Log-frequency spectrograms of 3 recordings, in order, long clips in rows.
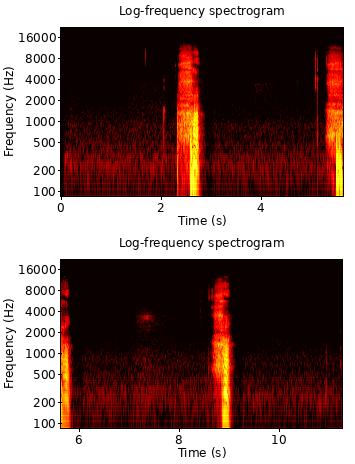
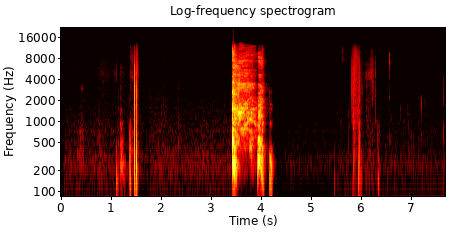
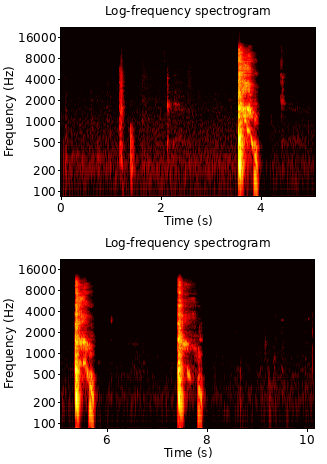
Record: {"exhalation_length": "11.3 s", "exhalation_amplitude": 23872, "exhalation_signal_mean_std_ratio": 0.19, "cough_length": "7.7 s", "cough_amplitude": 27678, "cough_signal_mean_std_ratio": 0.18, "three_cough_length": "10.2 s", "three_cough_amplitude": 30317, "three_cough_signal_mean_std_ratio": 0.18, "survey_phase": "beta (2021-08-13 to 2022-03-07)", "age": "45-64", "gender": "Male", "wearing_mask": "No", "symptom_cough_any": true, "symptom_runny_or_blocked_nose": true, "symptom_fatigue": true, "symptom_headache": true, "symptom_onset": "3 days", "smoker_status": "Ex-smoker", "respiratory_condition_asthma": false, "respiratory_condition_other": false, "recruitment_source": "Test and Trace", "submission_delay": "2 days", "covid_test_result": "Positive", "covid_test_method": "RT-qPCR", "covid_ct_value": 18.2, "covid_ct_gene": "ORF1ab gene"}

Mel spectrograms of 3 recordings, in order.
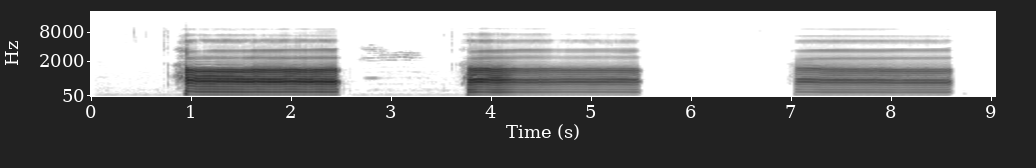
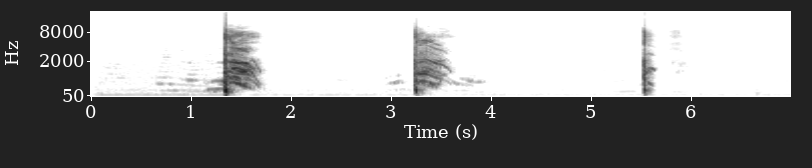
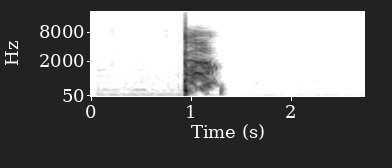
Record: {"exhalation_length": "9.0 s", "exhalation_amplitude": 32768, "exhalation_signal_mean_std_ratio": 0.46, "three_cough_length": "7.0 s", "three_cough_amplitude": 32768, "three_cough_signal_mean_std_ratio": 0.21, "cough_length": "2.7 s", "cough_amplitude": 32768, "cough_signal_mean_std_ratio": 0.25, "survey_phase": "beta (2021-08-13 to 2022-03-07)", "age": "18-44", "gender": "Male", "wearing_mask": "Yes", "symptom_none": true, "smoker_status": "Never smoked", "respiratory_condition_asthma": false, "respiratory_condition_other": false, "recruitment_source": "REACT", "submission_delay": "3 days", "covid_test_result": "Negative", "covid_test_method": "RT-qPCR", "influenza_a_test_result": "Negative", "influenza_b_test_result": "Negative"}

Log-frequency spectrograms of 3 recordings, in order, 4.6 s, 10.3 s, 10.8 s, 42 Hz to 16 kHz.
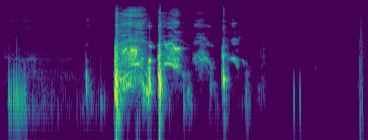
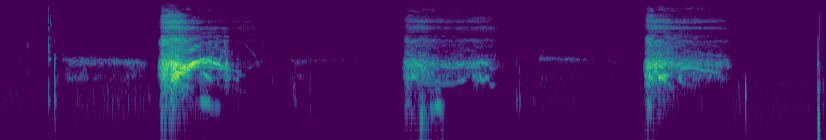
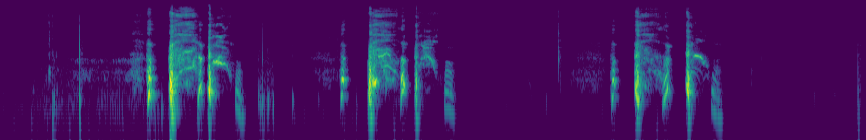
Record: {"cough_length": "4.6 s", "cough_amplitude": 32768, "cough_signal_mean_std_ratio": 0.31, "exhalation_length": "10.3 s", "exhalation_amplitude": 23736, "exhalation_signal_mean_std_ratio": 0.29, "three_cough_length": "10.8 s", "three_cough_amplitude": 32768, "three_cough_signal_mean_std_ratio": 0.25, "survey_phase": "beta (2021-08-13 to 2022-03-07)", "age": "65+", "gender": "Male", "wearing_mask": "No", "symptom_none": true, "smoker_status": "Never smoked", "respiratory_condition_asthma": false, "respiratory_condition_other": false, "recruitment_source": "REACT", "submission_delay": "1 day", "covid_test_result": "Negative", "covid_test_method": "RT-qPCR", "influenza_a_test_result": "Negative", "influenza_b_test_result": "Negative"}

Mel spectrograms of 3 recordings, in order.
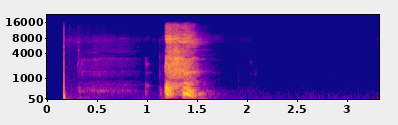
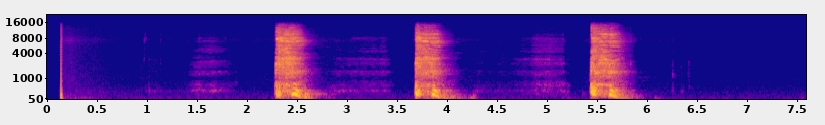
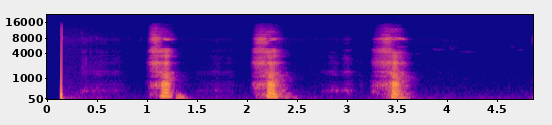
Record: {"cough_length": "3.3 s", "cough_amplitude": 30374, "cough_signal_mean_std_ratio": 0.25, "three_cough_length": "7.6 s", "three_cough_amplitude": 32368, "three_cough_signal_mean_std_ratio": 0.27, "exhalation_length": "4.9 s", "exhalation_amplitude": 14628, "exhalation_signal_mean_std_ratio": 0.26, "survey_phase": "beta (2021-08-13 to 2022-03-07)", "age": "65+", "gender": "Male", "wearing_mask": "No", "symptom_none": true, "smoker_status": "Ex-smoker", "respiratory_condition_asthma": false, "respiratory_condition_other": false, "recruitment_source": "REACT", "submission_delay": "1 day", "covid_test_result": "Negative", "covid_test_method": "RT-qPCR", "influenza_a_test_result": "Negative", "influenza_b_test_result": "Negative"}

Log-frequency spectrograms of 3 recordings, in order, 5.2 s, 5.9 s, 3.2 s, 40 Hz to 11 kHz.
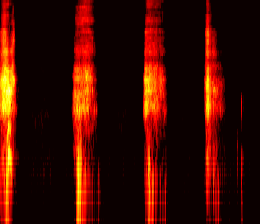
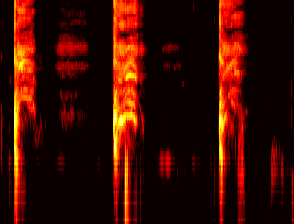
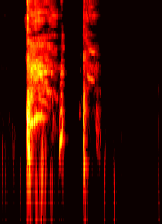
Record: {"exhalation_length": "5.2 s", "exhalation_amplitude": 29848, "exhalation_signal_mean_std_ratio": 0.29, "three_cough_length": "5.9 s", "three_cough_amplitude": 32437, "three_cough_signal_mean_std_ratio": 0.32, "cough_length": "3.2 s", "cough_amplitude": 31369, "cough_signal_mean_std_ratio": 0.32, "survey_phase": "alpha (2021-03-01 to 2021-08-12)", "age": "45-64", "gender": "Female", "wearing_mask": "No", "symptom_cough_any": true, "symptom_fatigue": true, "symptom_headache": true, "symptom_onset": "3 days", "smoker_status": "Never smoked", "respiratory_condition_asthma": false, "respiratory_condition_other": false, "recruitment_source": "Test and Trace", "submission_delay": "2 days", "covid_test_result": "Positive", "covid_test_method": "RT-qPCR"}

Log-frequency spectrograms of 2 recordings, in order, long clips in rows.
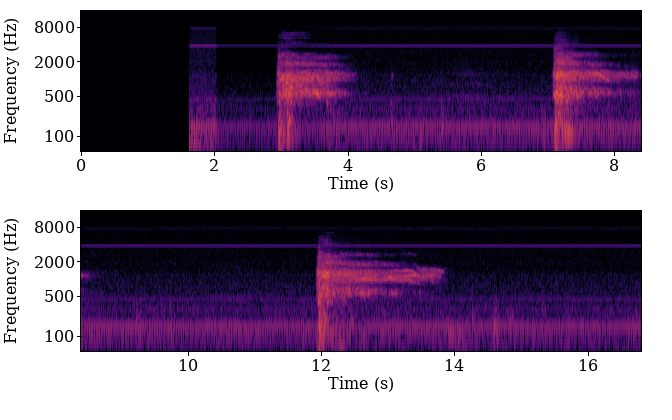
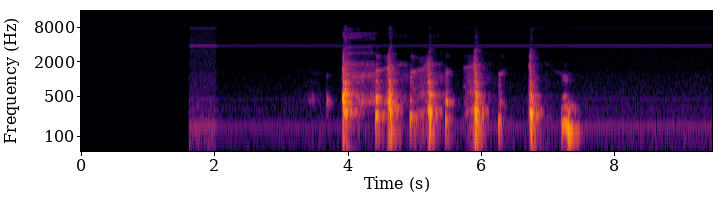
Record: {"exhalation_length": "16.8 s", "exhalation_amplitude": 3903, "exhalation_signal_mean_std_ratio": 0.47, "cough_length": "9.5 s", "cough_amplitude": 25037, "cough_signal_mean_std_ratio": 0.27, "survey_phase": "beta (2021-08-13 to 2022-03-07)", "age": "65+", "gender": "Male", "wearing_mask": "No", "symptom_cough_any": true, "symptom_shortness_of_breath": true, "symptom_loss_of_taste": true, "symptom_onset": "12 days", "smoker_status": "Ex-smoker", "respiratory_condition_asthma": false, "respiratory_condition_other": true, "recruitment_source": "REACT", "submission_delay": "2 days", "covid_test_result": "Negative", "covid_test_method": "RT-qPCR"}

